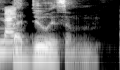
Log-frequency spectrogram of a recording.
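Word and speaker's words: Baduizm: She was signed to a record label in 1994 and released her first album, Badzium. I think I said that right. Badduism? Badduism? – I think it's Badduism. – Badduism? Oh, it is. That is exactly what it is.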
